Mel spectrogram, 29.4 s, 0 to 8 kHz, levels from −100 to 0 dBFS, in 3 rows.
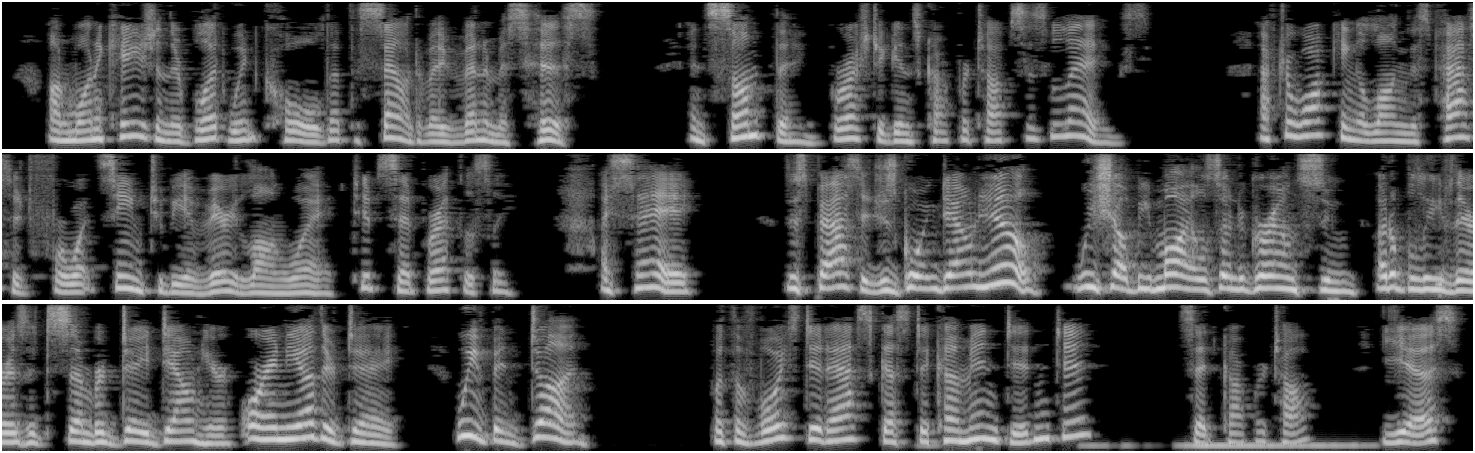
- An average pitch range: No, wide, 5.7 semitones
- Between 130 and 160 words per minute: No, average, 170 wpm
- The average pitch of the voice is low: No, high, 205 Hz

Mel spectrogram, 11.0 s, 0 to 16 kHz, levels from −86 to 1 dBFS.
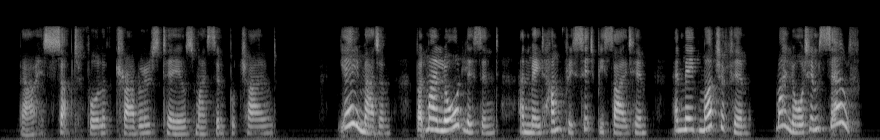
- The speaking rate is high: No, average, 160 wpm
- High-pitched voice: Yes, high, 210 Hz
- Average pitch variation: No, wide, 7.2 semitones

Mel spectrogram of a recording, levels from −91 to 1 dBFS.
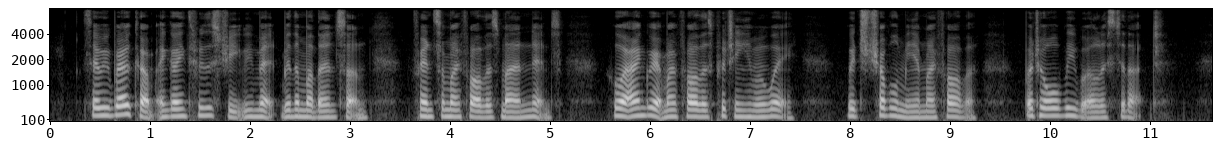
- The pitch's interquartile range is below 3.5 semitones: Yes, average, 3.1 semitones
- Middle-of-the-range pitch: Yes, medium, 175 Hz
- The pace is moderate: No, fast, 230 wpm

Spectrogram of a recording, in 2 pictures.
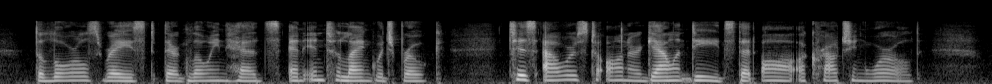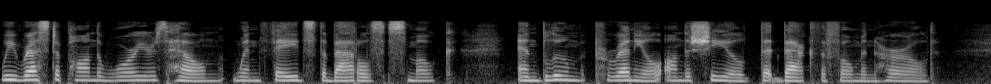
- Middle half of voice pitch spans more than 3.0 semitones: No, narrow, 2.4 semitones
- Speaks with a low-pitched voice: No, medium, 175 Hz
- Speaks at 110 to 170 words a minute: Yes, average, 140 wpm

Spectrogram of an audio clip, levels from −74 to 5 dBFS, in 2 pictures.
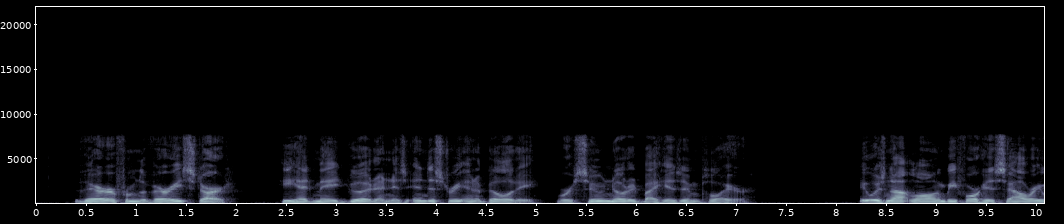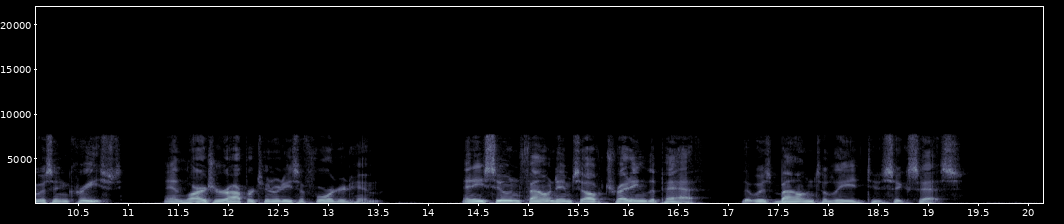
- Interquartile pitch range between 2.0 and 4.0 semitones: Yes, average, 3.2 semitones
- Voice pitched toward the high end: No, low, 115 Hz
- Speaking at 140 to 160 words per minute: Yes, average, 145 wpm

